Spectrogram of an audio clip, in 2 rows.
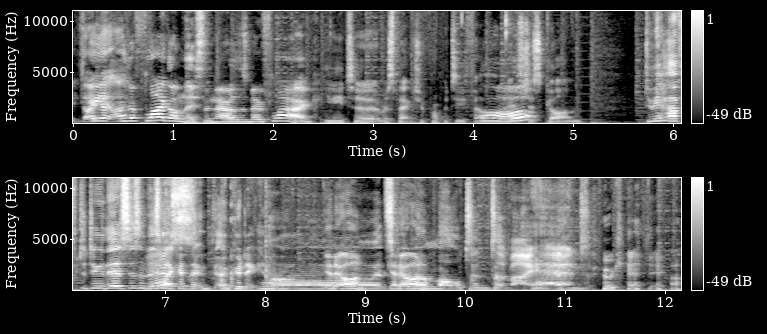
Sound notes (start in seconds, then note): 5.1 sad Moan; 8.1 grumbles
